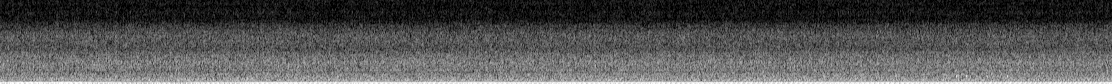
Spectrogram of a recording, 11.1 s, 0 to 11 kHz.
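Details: 1999 Nissan Sentra 1.6 idling after an EGR delete and new headers were installed: a quiet, even, steady low drone with no exhaust puffing or ticking. Much quieter than before. Possibly a little oil smoke near the oil pan. Normal idle.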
